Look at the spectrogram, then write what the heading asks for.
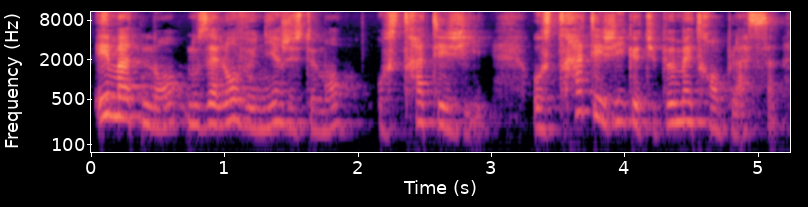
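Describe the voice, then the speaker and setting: A woman's voice: mid-range voice, animated, normal speed, warm tone. A middle-aged woman life coach giving a motivational coaching talk, earnest and hesitant, with many fillers and restarts. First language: not French.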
